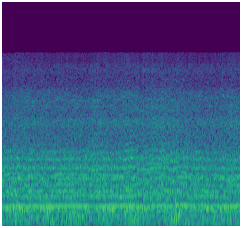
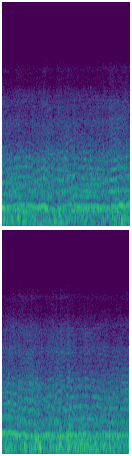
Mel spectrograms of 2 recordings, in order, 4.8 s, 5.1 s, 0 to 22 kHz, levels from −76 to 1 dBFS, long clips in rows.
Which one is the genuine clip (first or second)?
first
